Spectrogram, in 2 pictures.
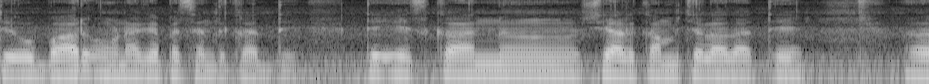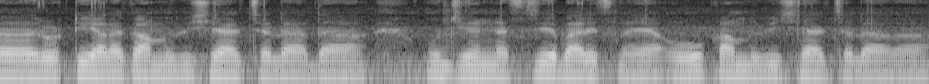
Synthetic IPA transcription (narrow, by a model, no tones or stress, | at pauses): t̪eːoːbaːɾɦoːɽ̃aːɡeːpəsənd̪kəɾd̪eː | t̪eːɪskənʃɛːlkəmt͡ʃəlaːd̪aːt̪ʰːeː | ɾoːʈiːaːlaːkəmibiːʃɛːlt͡ʃəlaːd̪aː | ʊd͡ʒiãːnəsɾid̪eːbaːɾeːsənaːjaːoːkəmibiːʃɛːlt͡ʃəlaːd̪aː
